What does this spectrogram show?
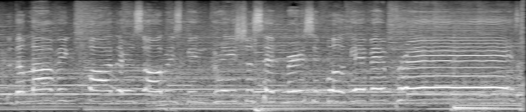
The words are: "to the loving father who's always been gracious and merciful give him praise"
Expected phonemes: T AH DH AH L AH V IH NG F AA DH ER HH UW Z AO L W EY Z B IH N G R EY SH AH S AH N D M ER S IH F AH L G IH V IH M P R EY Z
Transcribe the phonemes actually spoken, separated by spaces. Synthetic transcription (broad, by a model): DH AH L AH V IH NG F AA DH ER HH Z AO L W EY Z B IH N G R EY SH AH S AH N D M ER S IH F AH L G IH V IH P R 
